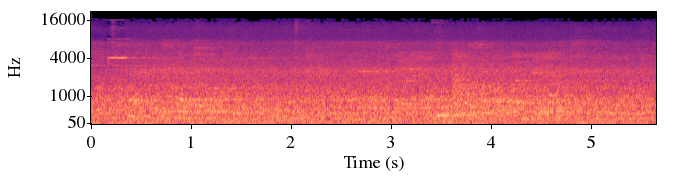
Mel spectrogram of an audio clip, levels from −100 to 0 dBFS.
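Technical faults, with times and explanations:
0.34 s to the end: mains buzz, a steady raspy drone riding about 10 dB under the sound. Something like a dimmer or poor shielding is letting sharp spikes in on each half of the 50 Hz cycle, so harmonics stack well into the kilohertz range.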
